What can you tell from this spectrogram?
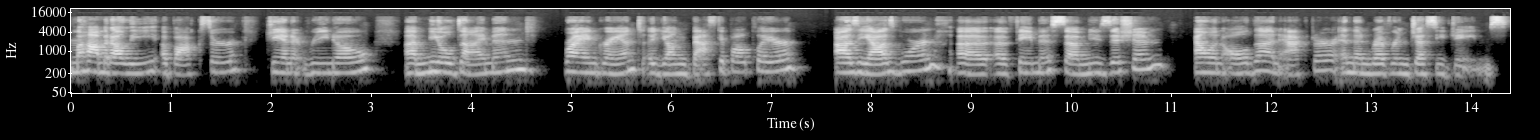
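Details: Adult woman speaking; normal speech.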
